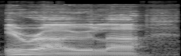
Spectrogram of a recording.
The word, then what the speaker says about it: Iraola: Apparently, Ben, Bournemouth's manager is called Iraola. West Ham's goalkeeper is called Areola.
